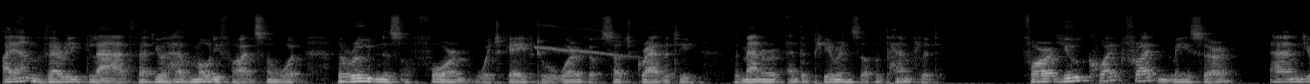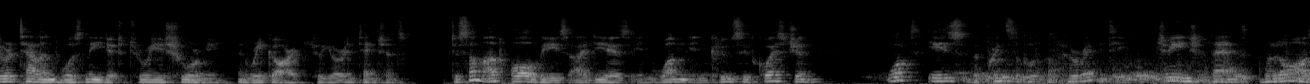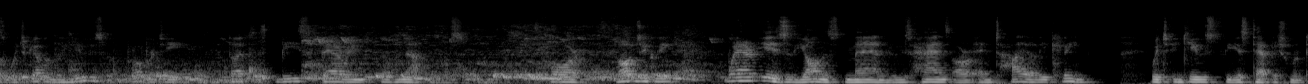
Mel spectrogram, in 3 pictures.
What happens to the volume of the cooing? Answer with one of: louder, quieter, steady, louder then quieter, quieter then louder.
louder.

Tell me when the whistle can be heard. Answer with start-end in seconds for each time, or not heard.
5.3-6.5.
